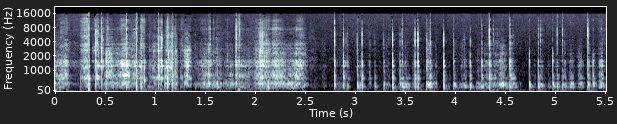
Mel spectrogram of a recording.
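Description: Long nails rapidly tap and scratch both metal capsule heads of a small X/Y stereo microphone. The result is close, dry patter with scratchy rustling in the first half, a brief quieter moment, then a faster run of short, sharp taps.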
